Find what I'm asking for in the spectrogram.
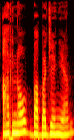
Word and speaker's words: Babajanyan: Arno Babajanyan.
